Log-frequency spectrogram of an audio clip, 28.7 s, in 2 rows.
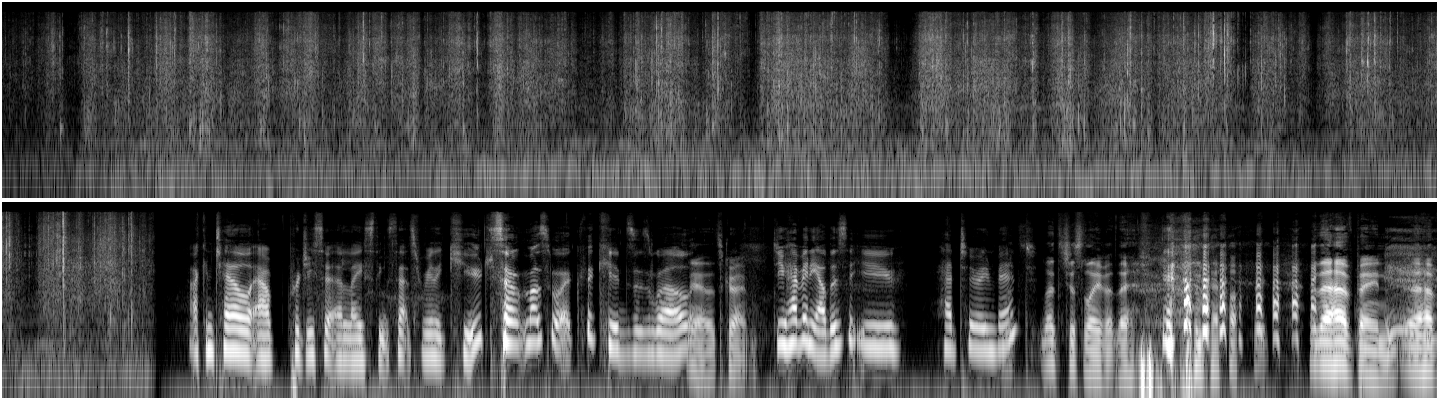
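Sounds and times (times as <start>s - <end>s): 
foley wombat movement made with leaves and a canvas bag: 0.0s - 15.9s
speech: 16.4s - 28.6s
laughter: 25.6s - 28.6s.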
